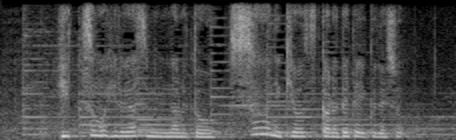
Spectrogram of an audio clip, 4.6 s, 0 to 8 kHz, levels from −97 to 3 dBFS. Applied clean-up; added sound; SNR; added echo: none; none; none; none.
